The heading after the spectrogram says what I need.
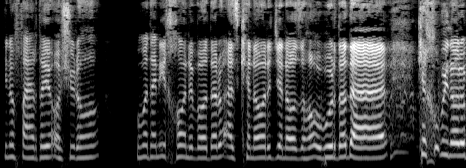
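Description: A man giving a mourning sermon. He recites quoted lines slowly and drawn out, then explains them in plain speech, with fervent, impassioned delivery. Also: sits high, fairly bright tone. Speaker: preacher.

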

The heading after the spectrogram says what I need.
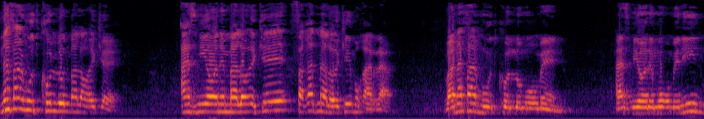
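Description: A man with a notably high voice teaches from sacred verses in a lecture. He explains step by step, posing rhetorical questions and then answering them. At times he repeats a word softly for emphasis. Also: a little hiss or hum. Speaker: preacher. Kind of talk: religious lecture on Quran verses.

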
